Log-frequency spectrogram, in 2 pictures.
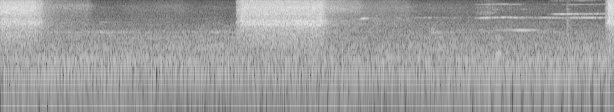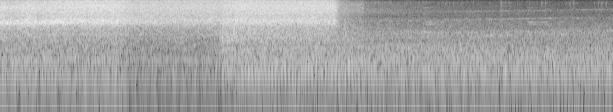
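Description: NJ Transit commuter train moving slowly past, with a steady low hum and rumble from the train. Loud bursts of air hiss from the train's brake system come right at the start, again about two and a half seconds in, and in a long stretch from about six to nine and a half seconds.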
